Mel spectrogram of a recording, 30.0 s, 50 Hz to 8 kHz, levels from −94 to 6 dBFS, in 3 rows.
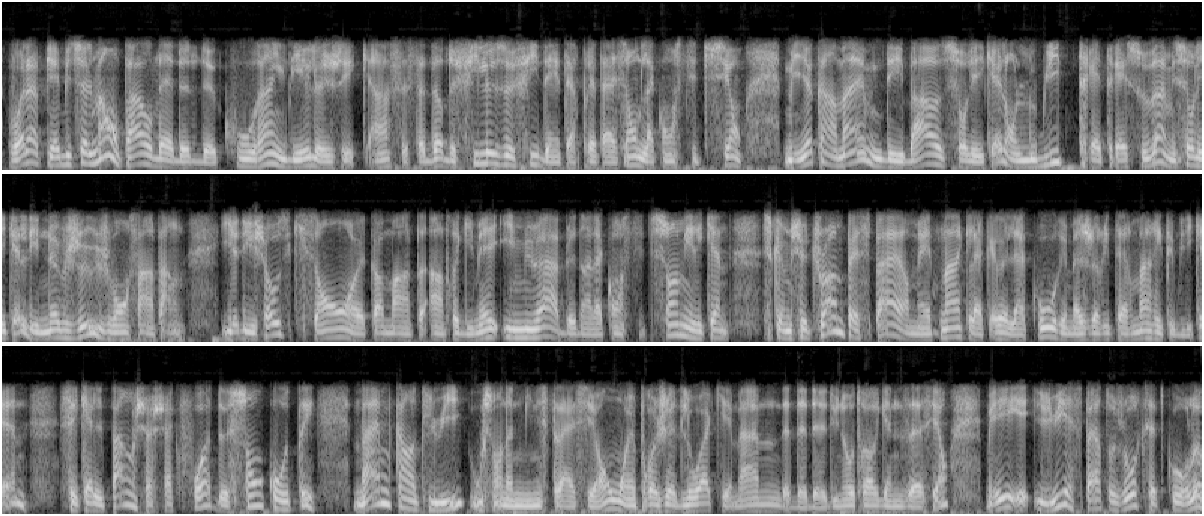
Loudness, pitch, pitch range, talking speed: -16 LUFS, 115 Hz, 105-165 Hz, 210 wpm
